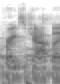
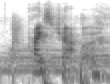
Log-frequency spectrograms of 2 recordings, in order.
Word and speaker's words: Price Chopper: That's how you know someone's from true New England, if they're familiar with Price Choppa. And if they say it like that. If someone says Price Chopper, they're new. Price Choppa.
